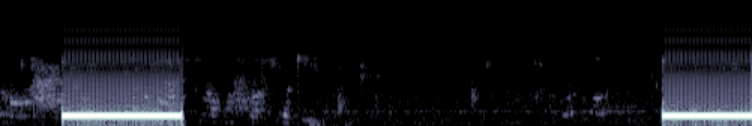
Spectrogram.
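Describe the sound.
An unanswered telephone call rings out as two steady, mid-pitched ringback tones of about a second each, separated by a long pause in which a faint voice is briefly heard.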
